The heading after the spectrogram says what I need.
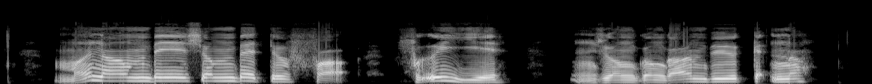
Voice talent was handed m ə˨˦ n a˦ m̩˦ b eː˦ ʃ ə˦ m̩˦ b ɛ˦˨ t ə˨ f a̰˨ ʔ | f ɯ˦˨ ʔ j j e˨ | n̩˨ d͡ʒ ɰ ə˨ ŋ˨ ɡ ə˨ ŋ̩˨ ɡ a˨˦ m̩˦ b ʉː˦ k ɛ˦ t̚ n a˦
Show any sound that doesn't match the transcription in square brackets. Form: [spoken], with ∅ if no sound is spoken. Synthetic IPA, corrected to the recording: m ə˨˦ n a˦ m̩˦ b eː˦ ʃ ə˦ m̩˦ b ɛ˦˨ t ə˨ f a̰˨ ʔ | f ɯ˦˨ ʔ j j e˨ | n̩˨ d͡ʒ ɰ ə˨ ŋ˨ ɡ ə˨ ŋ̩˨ ɡ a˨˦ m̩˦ b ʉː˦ k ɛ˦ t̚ n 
